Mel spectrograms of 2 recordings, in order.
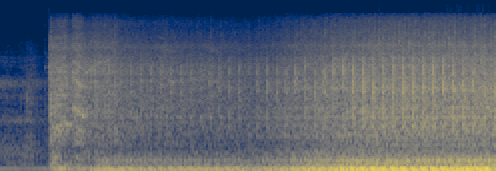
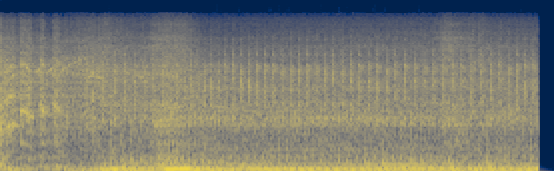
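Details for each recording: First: Engine in the Subaru Brat restarted after refitting oil filter and refilling oil; catches right away to a fast even idle, exhaust sounds good, no knock; normal start and idle. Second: Engine in the Subaru Brat after broken water pump bolt work, started after oil was pumped out with the oil filter left off; fast even knocking over idle from the bottom end, suspected rods; engine knocking.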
